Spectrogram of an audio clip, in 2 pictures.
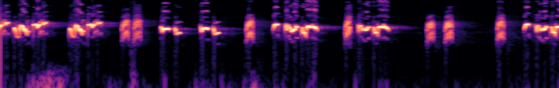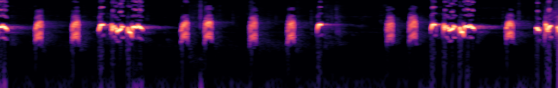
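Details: Sooty-headed bulbul lure call aimed at wild bulbuls: long series of sharp single chirps interspersed with short bubbly twitters, spaced irregularly, in an otherwise quiet background.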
